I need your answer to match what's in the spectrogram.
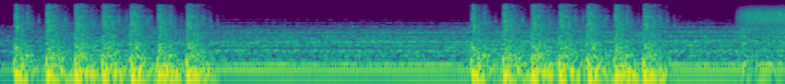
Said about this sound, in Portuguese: Eles batem na porta por dois minutos.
